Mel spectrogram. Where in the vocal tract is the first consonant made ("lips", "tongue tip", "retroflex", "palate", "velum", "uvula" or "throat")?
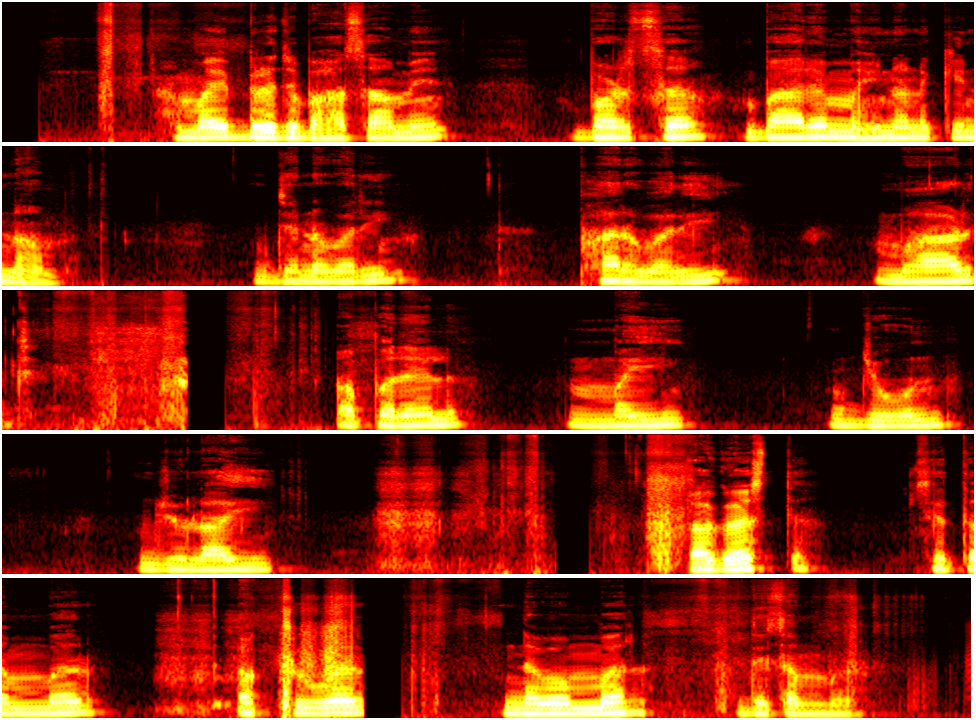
throat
